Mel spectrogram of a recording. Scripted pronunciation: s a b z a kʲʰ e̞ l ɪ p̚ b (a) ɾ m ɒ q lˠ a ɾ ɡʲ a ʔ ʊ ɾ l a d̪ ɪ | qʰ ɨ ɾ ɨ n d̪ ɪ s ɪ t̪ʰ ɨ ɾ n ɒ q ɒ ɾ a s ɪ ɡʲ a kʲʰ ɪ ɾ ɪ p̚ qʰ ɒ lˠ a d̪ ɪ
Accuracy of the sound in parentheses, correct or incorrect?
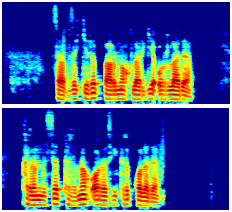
correct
